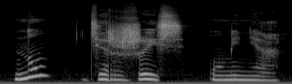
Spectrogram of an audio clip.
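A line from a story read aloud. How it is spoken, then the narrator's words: Mutter. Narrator (Russian): Хозяин собаки пробормотал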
